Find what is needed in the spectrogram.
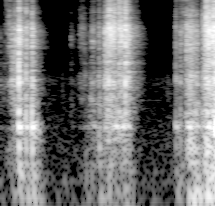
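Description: Makeup brushes clattering against each other as they are rummaged through, in three short bursts.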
